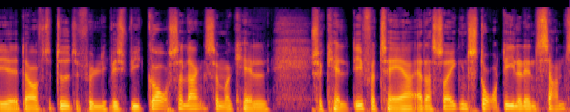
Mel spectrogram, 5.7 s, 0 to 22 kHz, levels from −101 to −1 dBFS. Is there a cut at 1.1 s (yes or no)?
yes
